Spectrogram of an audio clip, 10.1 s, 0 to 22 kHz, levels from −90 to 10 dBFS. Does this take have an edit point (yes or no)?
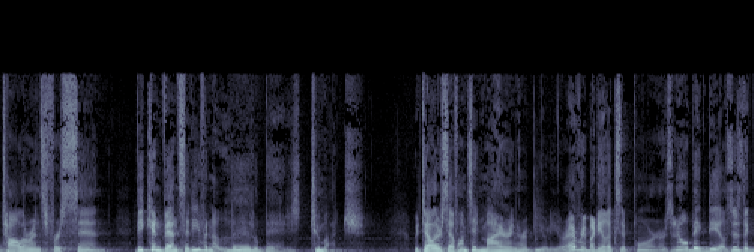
yes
